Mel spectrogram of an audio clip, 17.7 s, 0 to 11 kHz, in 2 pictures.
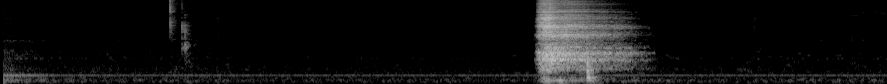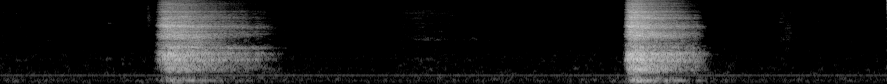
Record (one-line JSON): {"exhalation_length": "17.7 s", "exhalation_amplitude": 27398, "exhalation_signal_mean_std_ratio": 0.26, "survey_phase": "alpha (2021-03-01 to 2021-08-12)", "age": "45-64", "gender": "Male", "wearing_mask": "No", "symptom_none": true, "smoker_status": "Never smoked", "respiratory_condition_asthma": false, "respiratory_condition_other": false, "recruitment_source": "REACT", "submission_delay": "3 days", "covid_test_result": "Negative", "covid_test_method": "RT-qPCR"}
